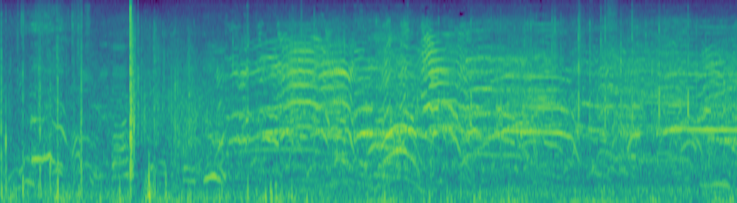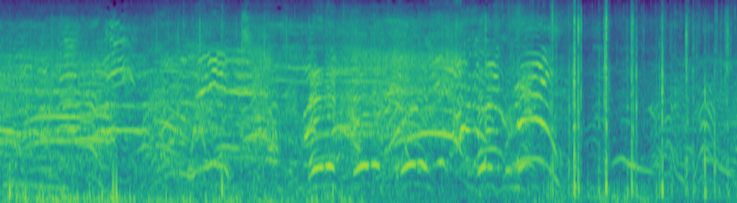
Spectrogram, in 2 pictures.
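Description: A starting pistol fires once about a second in, then many spectators shout and cheer the sprinters on as they race. Quick footfalls near the end as a runner passes close.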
